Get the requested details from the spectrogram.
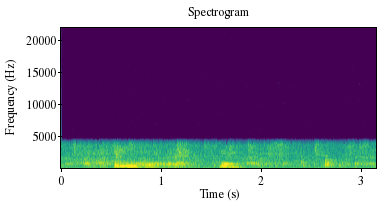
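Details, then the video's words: Bracco Italiano dogs at play at Kennel BiancoRosso, giving short harmonic whining grumbles that bend downward, two clear ones about a second apart, then softer murmurs, with a quiet indoor background. "Bracco Italiano play"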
